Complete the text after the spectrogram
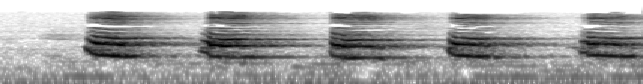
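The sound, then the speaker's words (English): Five quick, evenly spaced turkey gobbles, each a bright, warbling burst, repeated in a steady rhythm. Loud, with no talking. “Gobble, gobble, gobble.”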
